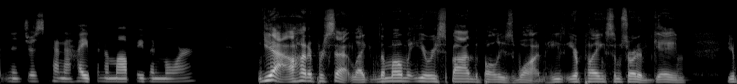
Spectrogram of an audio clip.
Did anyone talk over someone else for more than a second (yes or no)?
no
